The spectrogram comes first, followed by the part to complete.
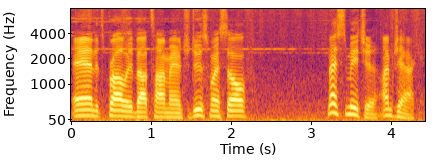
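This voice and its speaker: A man's voice: mid-range voice, lively intonation, a little fast, fairly bright tone, close to an everyday voice. A man playing a cocky, playful young winter spirit in an ASMR roleplay, talking casually with sarcastic, teasing banter. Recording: clear outdoor ambience noise behind voice.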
